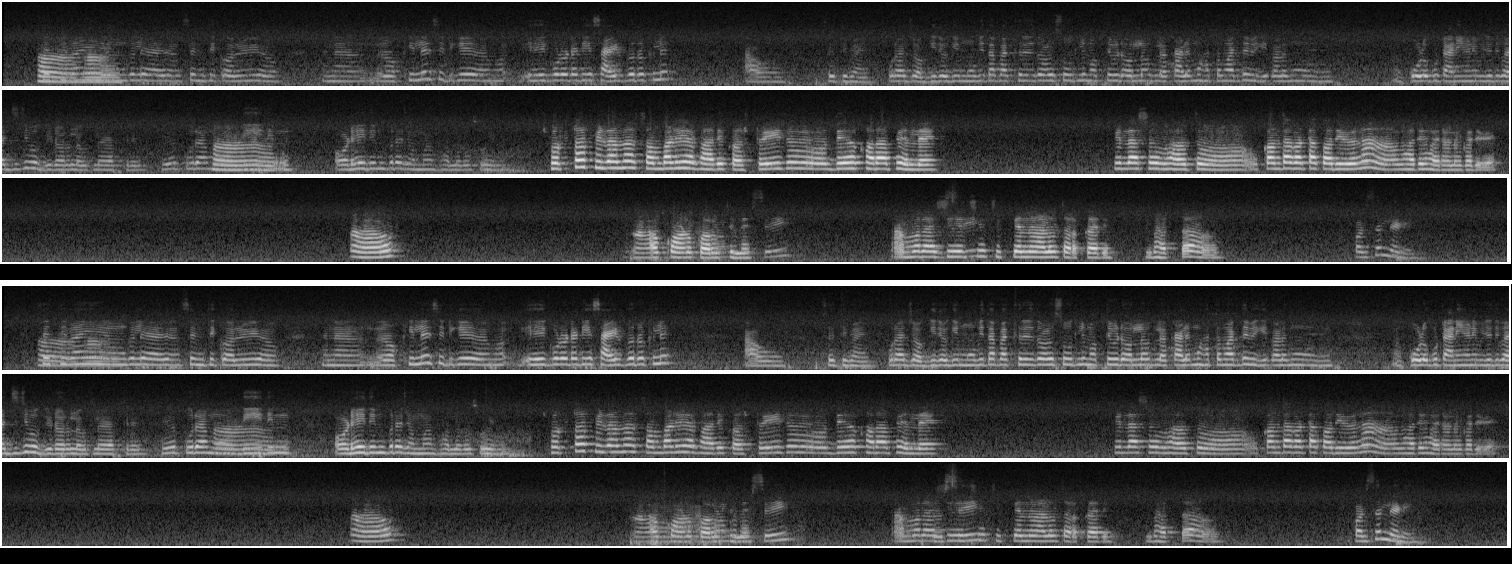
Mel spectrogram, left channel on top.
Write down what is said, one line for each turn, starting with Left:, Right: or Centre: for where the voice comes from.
Left: ହଁ
Right: ସେଥିପାଇଁ
Left: ହଁ
Right: ମୁଁ କହିଲି ଆଉ ସେମିତି କରିବି ଆଉ କାହିଁନା ରଖିଲେ ସିଏ ଟିକେ ହଁ ହେଇ ଗୋଡୋଟା ଟିକେ ସାଇଡ୍ କରି ରଖିଲେ ଆଉ ସେଥିପାଇଁ ପୁରା ଜଗି ଜଗି ମୁଁ ବି ତା ପାଖେରେ ଯେତୋବୋଳେ ଶୋଉଥିଲି ମ ତେବି ଡର ଲାଗୁଥୁଲା କାଳେ ମୁଁ ହାତ ମାରଦେବି କି କାଳେ ମୁଁ ଉଁ କୋଳୋକୁ ଟାଣି ଆଣିବି ଯଦି ବାଜିଯିବ କି ଡର ଲାଗୁଥିଲା ରାତିରେ ହେ ପୁରା
Left: ହଁ।
Right: ମୁଁ ଦିଇ ଦିନ ଅଢ଼େଇ ଦିନ ପୁରା ଜମା ଭଲରେ ଶୋଇନି।
Left: ଛୋଟୋ ପିଲାନା ସମ୍ଭାଳିବା ଭାରି କଷ୍ଟ ଏଇ ଯୋଉ ଦେହ ଖରାପ ହେଲେ। ପିଲା ସବୁ <unintelligible> କନ୍ଦା କଟା କରିବେ ନା ଭାରି ହଇରାଣ କରିବେ। ଆଉ। ଆଉ
Right: ହଁ
Left: କଣ କରୁଥିଲେ
Right: ଆପଣଙ୍କ ରୋଷେଇ
Left: ଆମର
Right: ରୋଷେଇ
Left: ଆସି ହେଇଛି ଚି କେନ ଆଳୁ ତରକାରୀ ଭାତ ଆଉ।
Right: କରିସାରିଲେଣି।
